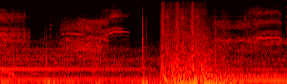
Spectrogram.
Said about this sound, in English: Cypher, start shooting.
